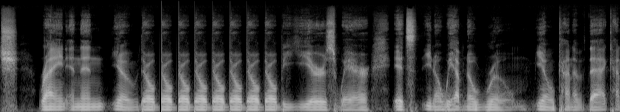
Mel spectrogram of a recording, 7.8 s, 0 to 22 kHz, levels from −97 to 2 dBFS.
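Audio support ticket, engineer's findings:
CD stuck on one turn, speech, 1.99–3.52 s. Same 218 ms segment repeats seven times, brief mute at each jump. Scratch returning laser one track per rotation. Fixed, even stutter rate with gaps distinguishes it from a buffer-underrun repeat.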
